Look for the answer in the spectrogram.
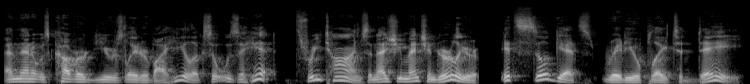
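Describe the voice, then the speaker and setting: A man's voice: medium pitch, big pitch swings, moderate pace, hardly any pauses. A man hosting a podcast and interviewing a guest conversationally.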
